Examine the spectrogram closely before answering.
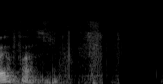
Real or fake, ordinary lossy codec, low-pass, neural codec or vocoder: fake; none; none; codec, 16 kHz, 4.8 kbps, FACodec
